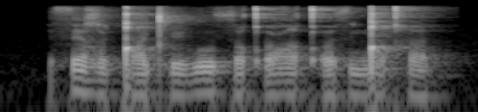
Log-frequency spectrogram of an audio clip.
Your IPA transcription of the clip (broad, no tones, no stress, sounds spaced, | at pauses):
θ ɛ ʁ ø ǃ a cʰ ø β o θ u qʼ u ʕ ɛ qʼ u θ ə ŋ͡ǃ a qʰ ɛ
